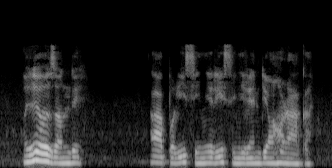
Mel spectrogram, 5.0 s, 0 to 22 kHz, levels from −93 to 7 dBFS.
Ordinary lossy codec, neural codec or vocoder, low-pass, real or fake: MP3, 48 kbps; codec, 16 kHz, 4 kbps, X-Codec, HuBERT features, trained on general audio; 7.2 kHz; fake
